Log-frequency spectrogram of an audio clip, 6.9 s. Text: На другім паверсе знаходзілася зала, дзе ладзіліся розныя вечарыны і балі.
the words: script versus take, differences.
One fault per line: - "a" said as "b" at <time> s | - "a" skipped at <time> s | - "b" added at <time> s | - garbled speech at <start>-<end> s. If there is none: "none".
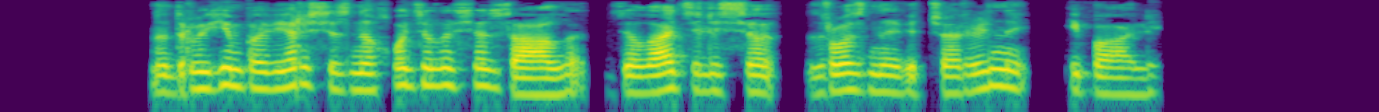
none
